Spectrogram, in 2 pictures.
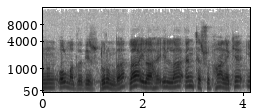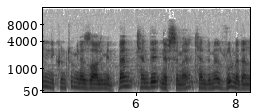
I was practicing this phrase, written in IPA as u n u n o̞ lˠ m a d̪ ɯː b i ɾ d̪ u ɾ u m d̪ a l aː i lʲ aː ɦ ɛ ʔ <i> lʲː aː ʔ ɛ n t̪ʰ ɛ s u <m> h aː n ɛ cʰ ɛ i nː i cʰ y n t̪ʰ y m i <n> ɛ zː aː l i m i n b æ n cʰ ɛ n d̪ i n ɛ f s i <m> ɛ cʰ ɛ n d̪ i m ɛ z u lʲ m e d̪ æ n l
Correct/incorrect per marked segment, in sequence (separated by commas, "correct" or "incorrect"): correct, incorrect, correct, correct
